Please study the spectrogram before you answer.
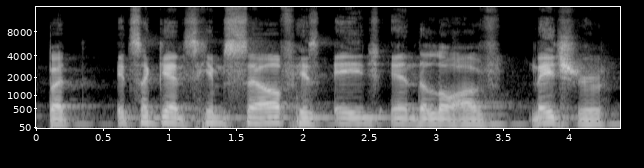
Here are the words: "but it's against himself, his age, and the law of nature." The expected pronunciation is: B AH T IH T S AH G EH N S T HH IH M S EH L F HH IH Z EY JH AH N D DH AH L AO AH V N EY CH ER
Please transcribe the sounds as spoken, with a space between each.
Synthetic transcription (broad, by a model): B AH T IH T S AH G EH N S T HH IH M S EH L F HH IH Z EY JH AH N DH AH L AO AH V N EY CH ER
